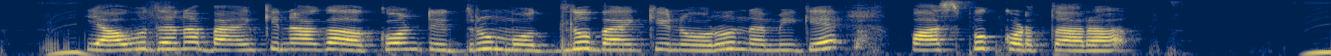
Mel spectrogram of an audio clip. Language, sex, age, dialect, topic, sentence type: Kannada, female, 18-24, Central, banking, statement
